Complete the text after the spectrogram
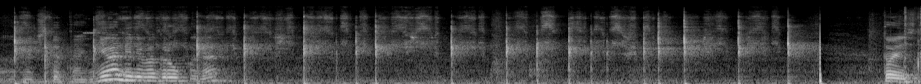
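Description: Chalk taps and scratches on a blackboard.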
